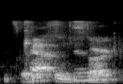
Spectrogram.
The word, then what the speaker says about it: Catelyn: It's Catelyn Stark, also, not Caitlyn Stark. It's Catelyn. – Yeah, whatever. – At least that's how it's pronounced in the show. Who knows how it was meant to be pronounced in the book? – It's spelled C-A-T-E.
